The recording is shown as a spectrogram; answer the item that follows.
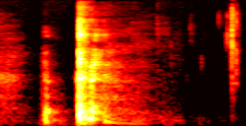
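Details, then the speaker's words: Single loud, rough cough burst with a short lead-in from an adult man with a persistent chesty cough and runny nose despite a week of rest. "I'm on a bit of a chesty can hear it. Bit of a chesty cough, nose, and whatever, man."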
